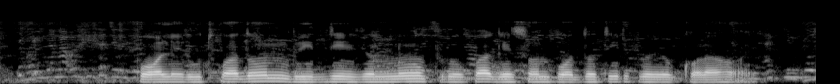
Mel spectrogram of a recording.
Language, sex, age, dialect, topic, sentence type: Bengali, male, <18, Standard Colloquial, agriculture, statement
